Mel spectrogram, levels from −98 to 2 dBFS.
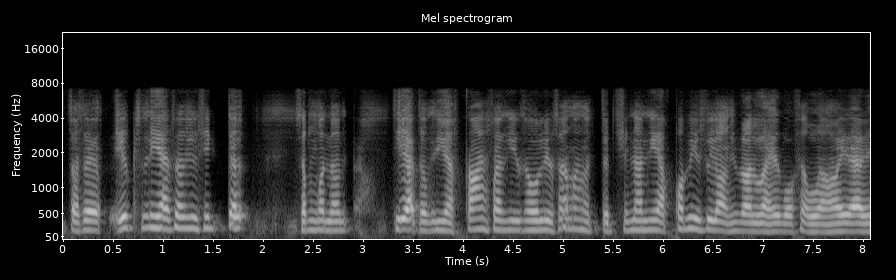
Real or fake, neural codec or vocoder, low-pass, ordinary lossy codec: fake; codec, 16 kHz, 0.5 kbps, FreqCodec, larger model; 7.2 kHz; none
